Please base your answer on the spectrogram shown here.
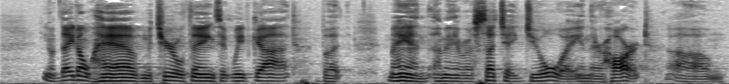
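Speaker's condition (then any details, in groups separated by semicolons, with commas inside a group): Cleft lip and palate; lip scar hidden by mustache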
